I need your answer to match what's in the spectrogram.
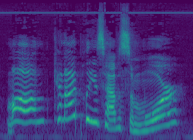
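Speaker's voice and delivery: lightly voiced little boy; boy asking. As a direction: plead sweetly like a hungry kid. Child voice asking mom.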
